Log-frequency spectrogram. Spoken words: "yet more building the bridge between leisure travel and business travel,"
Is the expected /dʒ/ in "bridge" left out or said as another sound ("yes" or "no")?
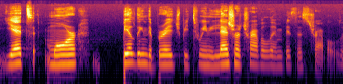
no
